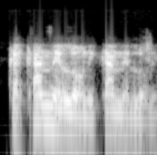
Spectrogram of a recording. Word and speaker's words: cannelloni: How do you spell it? Is it Catalonia? Cannelloni. Ah, okay, cannelloni. Canoli.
